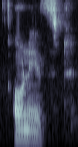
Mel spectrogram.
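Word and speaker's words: honest: है तो इन लगेगा जो कि एच यहां पे साइलेंट होता है जैसे ऑनेस्ट एन ऑनेस्ट एन ऑनेस्ट मैन एन ऑनेस्ट मैन हां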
